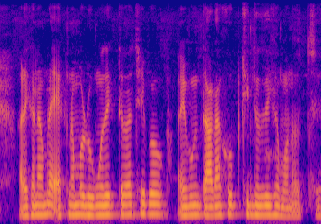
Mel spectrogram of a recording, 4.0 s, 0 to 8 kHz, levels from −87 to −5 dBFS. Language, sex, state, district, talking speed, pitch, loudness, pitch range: Bengali, male, West Bengal, Jalpaiguri, 240 wpm, 130 Hz, -27 LUFS, 125-130 Hz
